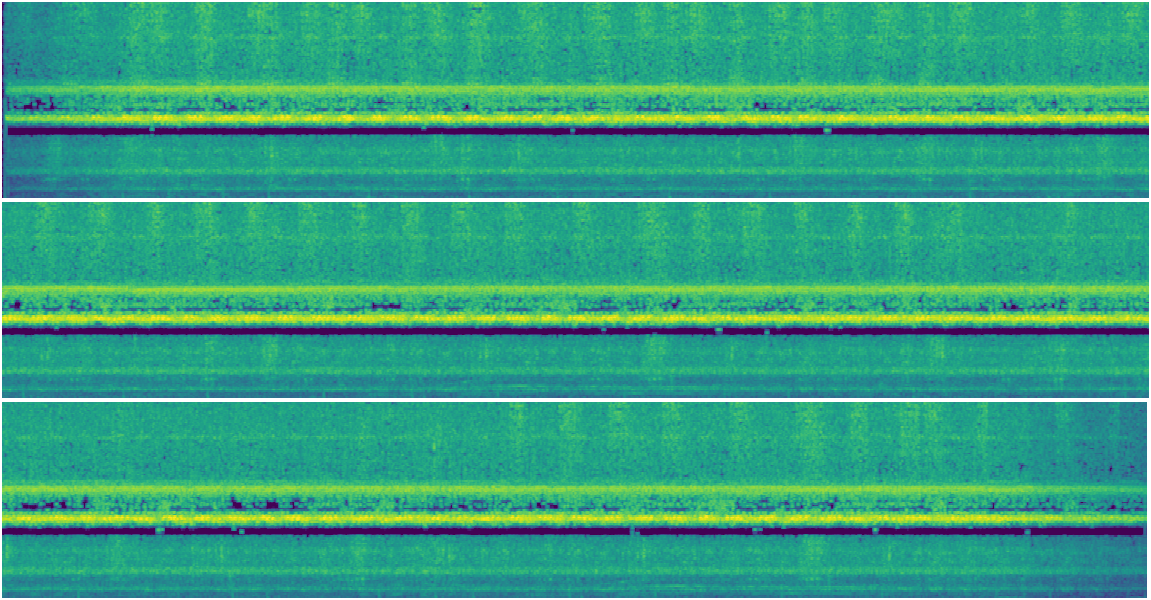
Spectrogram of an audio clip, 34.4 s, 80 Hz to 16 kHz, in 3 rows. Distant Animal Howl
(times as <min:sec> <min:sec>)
0:14.3 0:22.2, 0:26.2 0:33.3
